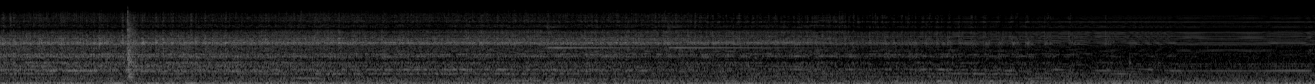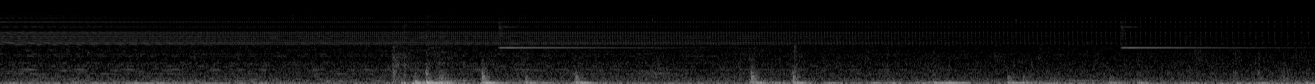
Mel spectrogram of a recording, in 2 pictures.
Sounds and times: boiling water for tea in a tin kettle 0:00.0 - 0:11.5

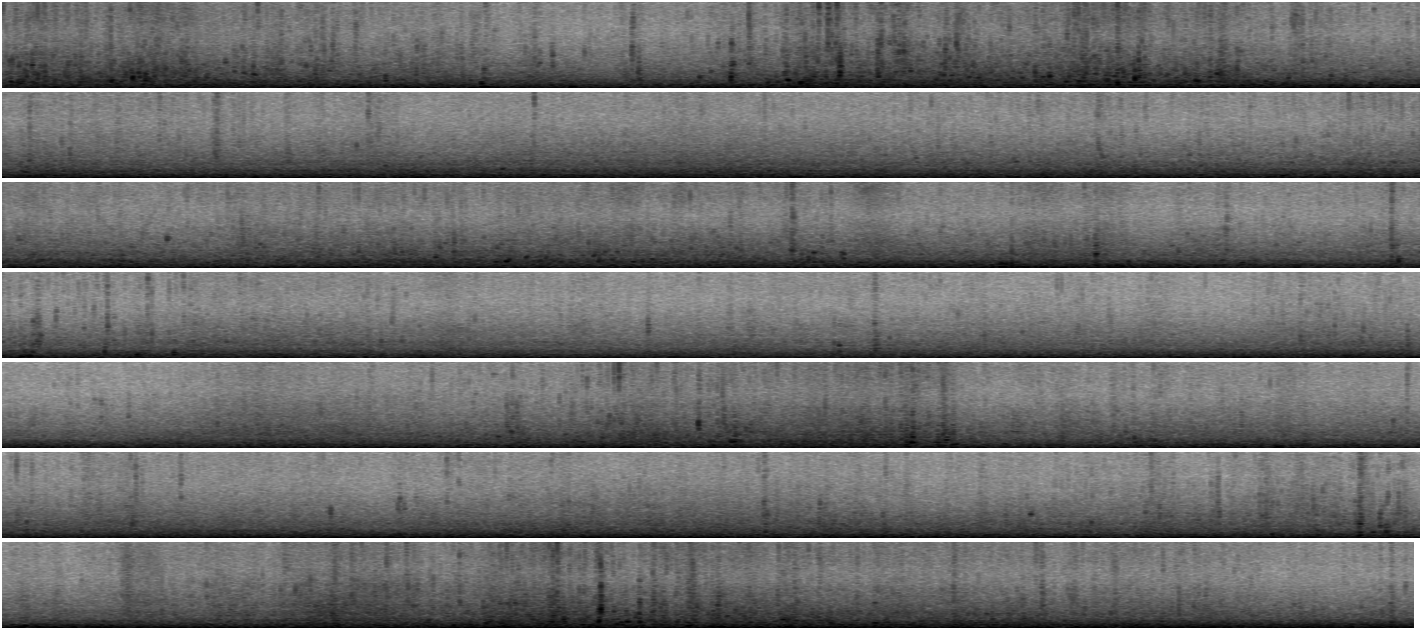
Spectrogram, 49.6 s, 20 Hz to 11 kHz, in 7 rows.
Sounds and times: Waves and tides 0:00.0 - 0:49.6

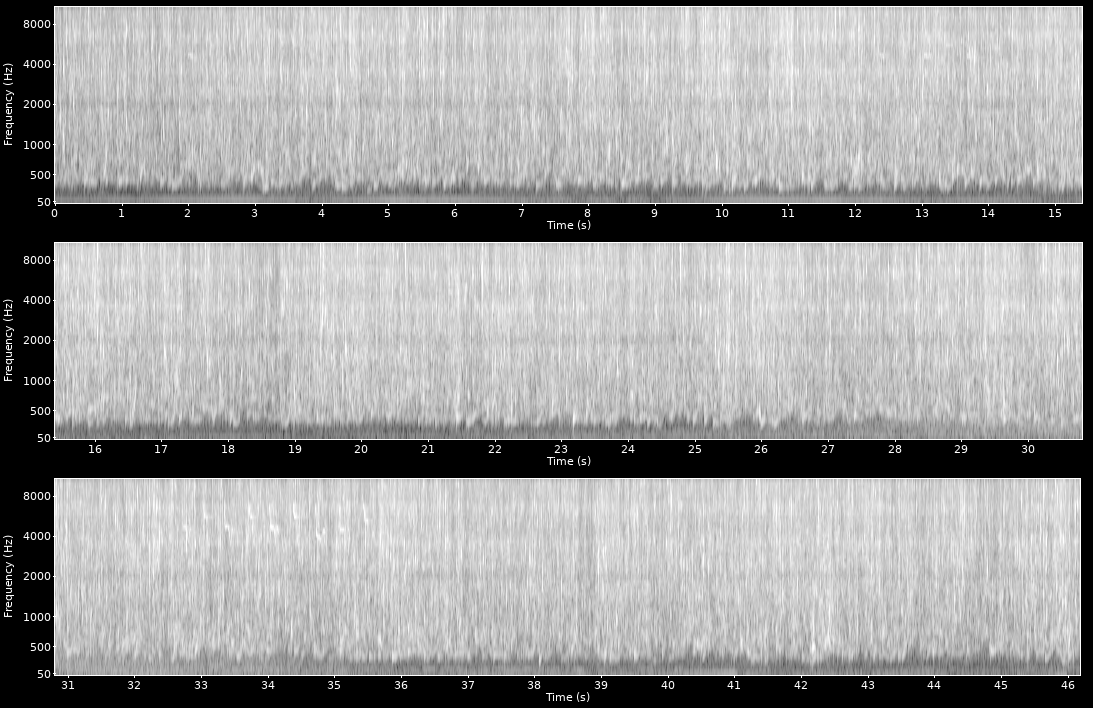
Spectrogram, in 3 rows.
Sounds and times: water 0:00.0 - 0:46.1

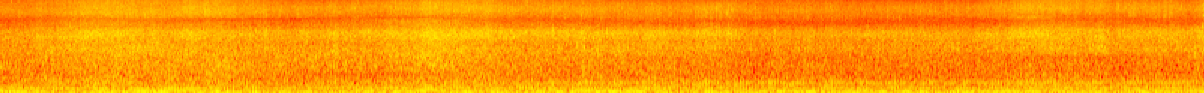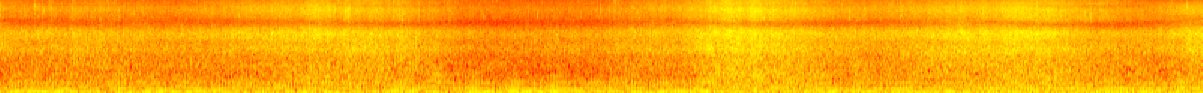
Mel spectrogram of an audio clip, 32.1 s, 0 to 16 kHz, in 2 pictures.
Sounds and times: yachts on the river 0:00.0 - 0:32.0

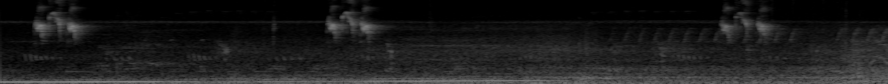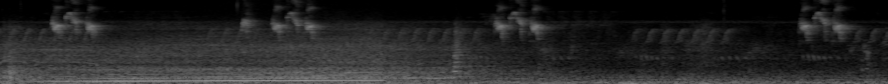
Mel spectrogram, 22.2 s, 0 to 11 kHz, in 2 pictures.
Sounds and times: frogs chirping 0:00.2 - 0:05.2
birds sound 0:00.3 - 0:22.2
frogs chirping 0:06.1 - 0:13.0

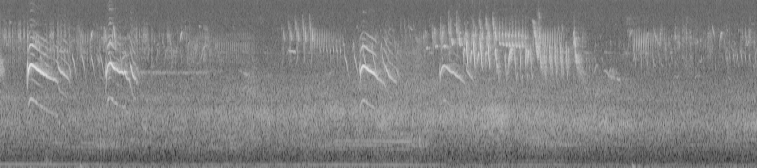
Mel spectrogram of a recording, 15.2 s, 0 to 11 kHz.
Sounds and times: birds at highway 0:00.0 - 0:15.1

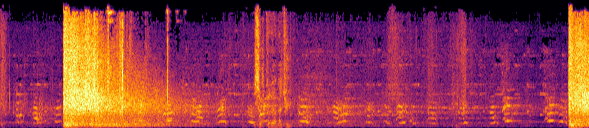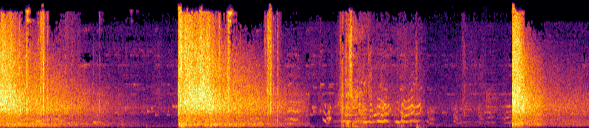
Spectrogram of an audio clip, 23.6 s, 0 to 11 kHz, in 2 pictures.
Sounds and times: dogs that track half a dozen wild boars 0:00.0 - 0:23.5

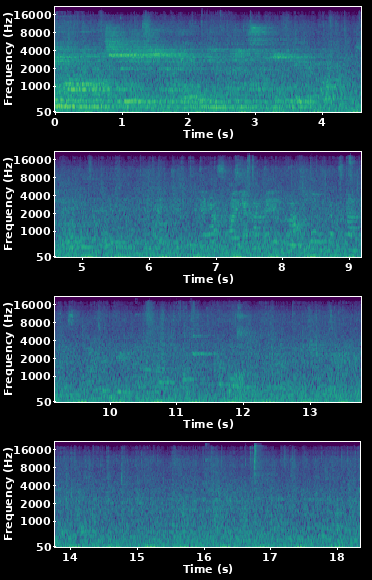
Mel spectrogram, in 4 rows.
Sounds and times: tourists 0:00.0 - 0:09.6

